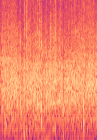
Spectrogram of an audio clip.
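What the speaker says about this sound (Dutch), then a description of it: "Ja, dat applaus komt jullie meer dan toe." Dense, steady audience applause in a Dutch TV studio talk show, many hands clapping continuously and loudly at close range with no talk over it.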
